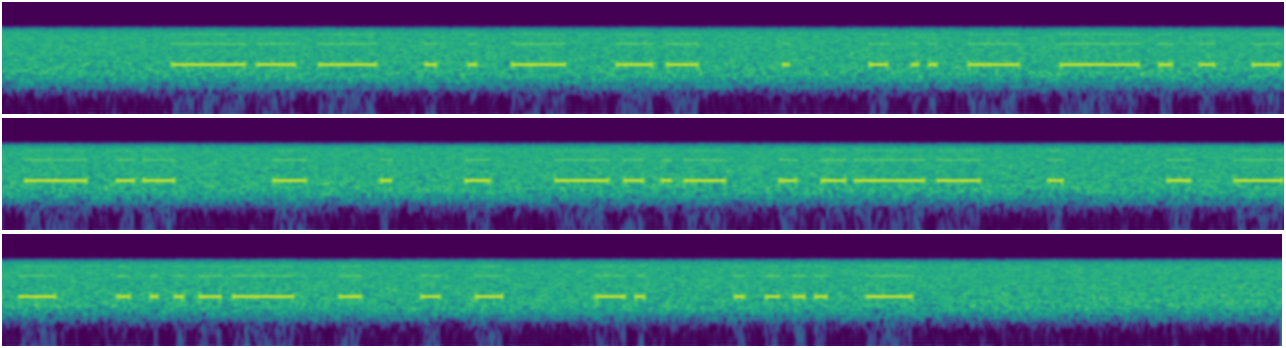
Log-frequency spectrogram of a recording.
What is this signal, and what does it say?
Beeps of irregular length, with phone line noise. There is no code.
